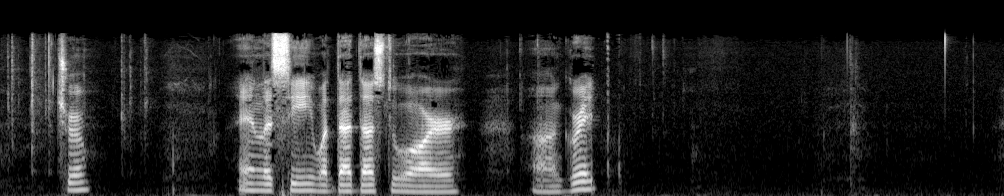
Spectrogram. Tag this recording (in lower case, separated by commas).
speech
